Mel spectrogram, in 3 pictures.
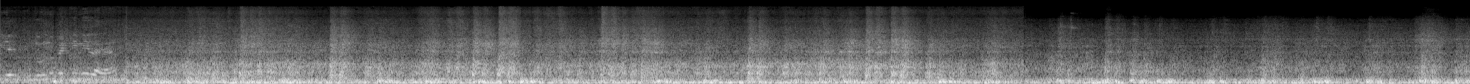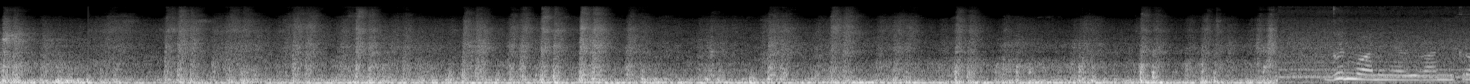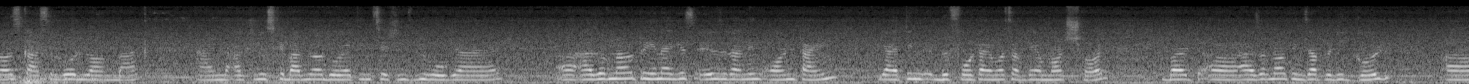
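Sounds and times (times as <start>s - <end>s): wheels clicking over rail joints: 0.0s - 15.6s, 16.3s - 27.5s
train running gear rumble: 0.0s - 44.0s.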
